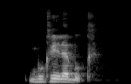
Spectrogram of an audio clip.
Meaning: to come full circle
- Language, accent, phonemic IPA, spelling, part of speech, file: French, France, /bu.kle la bukl/, boucler la boucle, verb, LL-Q150 (fra)-boucler la boucle.wav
